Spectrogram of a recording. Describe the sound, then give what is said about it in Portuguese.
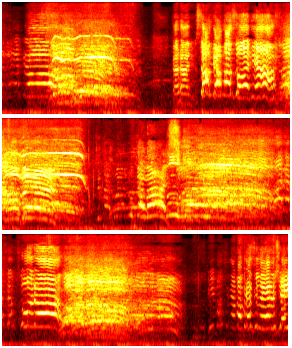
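A large crowd of artists from several countries, including Argentina, Venezuela, Colombia, Bolivia, Chile and Brazil, chants loudly in unison in protest, shouting rhythmic phrases in repeated bursts of a second or two separated by short pauses, the many voices forceful throughout. “temos artistas de vários países, artistas bolivianos, artistas chilenos, uh, nomes famosos da cultura brasileira, uh, alguns deles jurados também se manifestando aqui.”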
